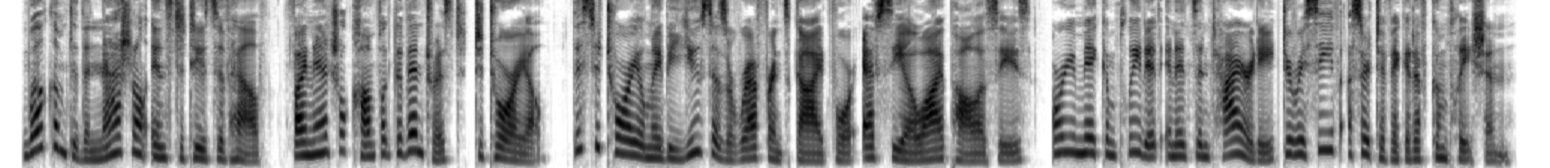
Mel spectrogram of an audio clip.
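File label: Federal Government Friendly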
